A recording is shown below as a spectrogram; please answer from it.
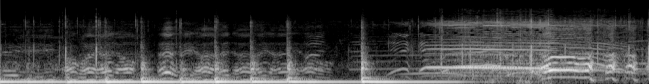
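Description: Native American drum song for a hoop dance: drumbeats about two to three a second under high, wavering singing, ending on a final hard beat about three and a half seconds in. High, held calls ring out after the song stops.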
